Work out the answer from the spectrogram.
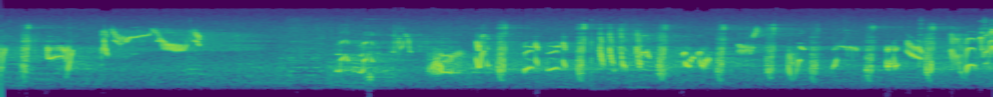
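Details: Barred warbler (Sylvia nisoria), a Russian forest-edge bird, singing a fast, chattering warble of scratchy notes and short whistles, delivered in bursts after a brief pause.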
